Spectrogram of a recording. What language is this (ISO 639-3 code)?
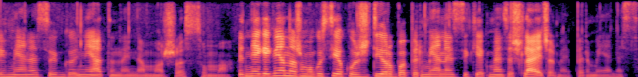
lit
